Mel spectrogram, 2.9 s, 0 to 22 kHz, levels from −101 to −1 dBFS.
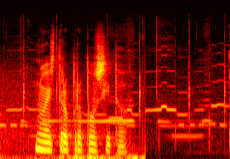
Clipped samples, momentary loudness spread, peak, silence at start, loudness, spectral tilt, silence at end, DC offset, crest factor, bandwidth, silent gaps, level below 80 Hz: under 0.1%; 20 LU; -12 dBFS; 0 s; -29 LUFS; -4.5 dB/octave; 0 s; under 0.1%; 20 dB; 11.5 kHz; none; -48 dBFS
